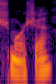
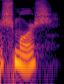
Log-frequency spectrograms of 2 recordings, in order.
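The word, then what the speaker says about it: Porsche: And it rhymes with Schmorsha. Not Schmorsch. – Right. – Schmorsha.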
